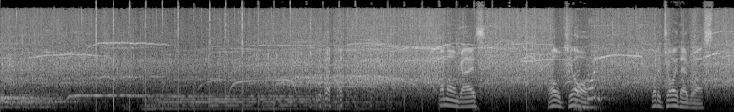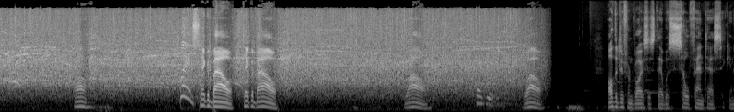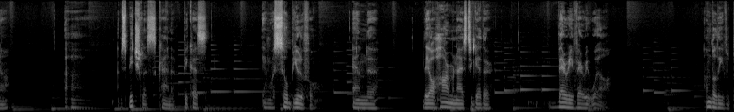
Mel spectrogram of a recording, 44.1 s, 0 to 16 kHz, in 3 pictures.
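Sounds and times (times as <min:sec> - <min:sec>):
concert audience applauding: 0:00.0 - 0:25.7.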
